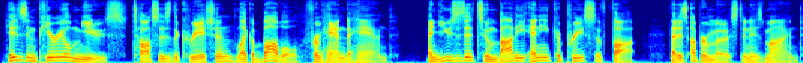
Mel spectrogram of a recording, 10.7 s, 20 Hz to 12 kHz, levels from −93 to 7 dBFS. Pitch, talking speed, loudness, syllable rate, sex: 120 Hz, 160 wpm, -20 LUFS, 4.2 syllables/s, male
